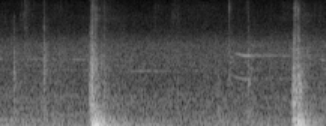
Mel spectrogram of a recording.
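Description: Two doors of a Jeep Gladiator slammed shut one after the other: a heavy thump about half a second in, then a second, slightly softer one at the very end.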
